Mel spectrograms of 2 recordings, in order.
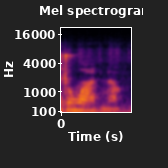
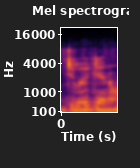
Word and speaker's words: duodenum: referred to as the duodenum. It looks like duodenum when you spell it out, but it's pronounced duodenum.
